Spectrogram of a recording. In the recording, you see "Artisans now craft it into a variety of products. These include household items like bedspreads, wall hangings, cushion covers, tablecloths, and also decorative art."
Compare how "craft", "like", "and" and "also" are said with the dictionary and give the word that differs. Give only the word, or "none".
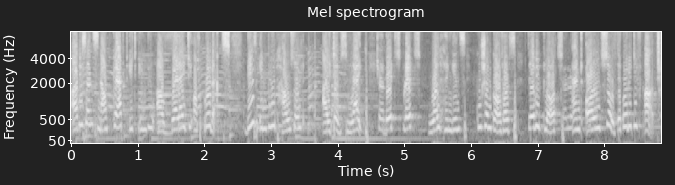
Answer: craft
